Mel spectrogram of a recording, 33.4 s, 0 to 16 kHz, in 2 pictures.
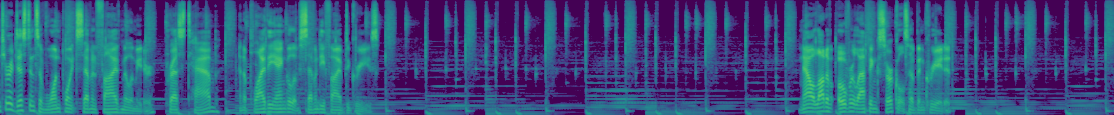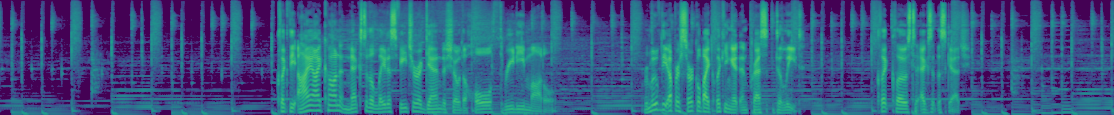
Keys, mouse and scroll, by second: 1.1-3.0 typing, 5.4 Tab, 9.0 Return, 11.5 click, 15.7 right click, 16.5 scroll down 1, 16.6 middle click, 17.2-19.7 right drag, 22.4 click, 23.1 click, 23.8 click, 24.6 right click, 25.2 right click, 27.4 click, 33.1 click.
